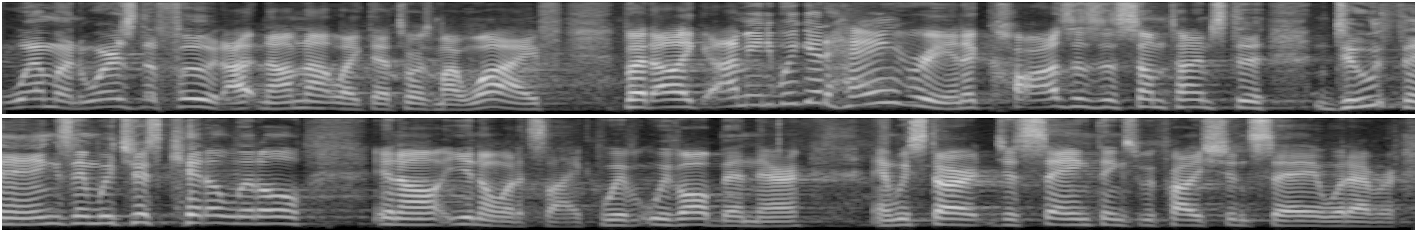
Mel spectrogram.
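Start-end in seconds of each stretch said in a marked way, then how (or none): 0.0-1.1 put-on grumpy, cranky cartoon dad voice. Joking about coming home hangry from church: Fred Flintstone voice. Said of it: "I'm kinda like Fred Flintstone".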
